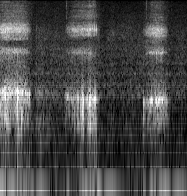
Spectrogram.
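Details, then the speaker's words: Three short, harsh snorting snore breaths in quick succession as snoring resumes after a pause, shown as an example of obstructive sleep apnea with chest or abdominal effort against resistance. "pero sí podría decir que yo debería empezar a estudiar una apnea obstructiva del sueño por ejemplo el ronquido y en algún momento hay una pausa"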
